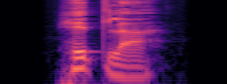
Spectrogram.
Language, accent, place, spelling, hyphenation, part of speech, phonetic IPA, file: German, Germany, Berlin, Hitler, Hit‧ler, proper noun, [ˈhɪtlɐ], De-Hitler.ogg
- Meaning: 1. a surname 2. Adolf Hitler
